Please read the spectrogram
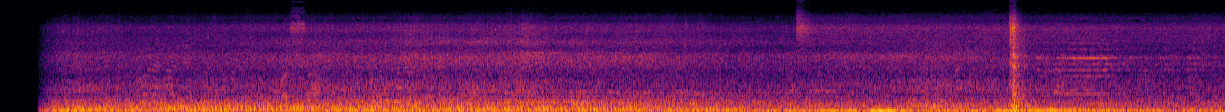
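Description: Diesel coach bus engine idling with a steady low rumble, broken by a few sharp clicks, the last one about ten seconds in the loudest.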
